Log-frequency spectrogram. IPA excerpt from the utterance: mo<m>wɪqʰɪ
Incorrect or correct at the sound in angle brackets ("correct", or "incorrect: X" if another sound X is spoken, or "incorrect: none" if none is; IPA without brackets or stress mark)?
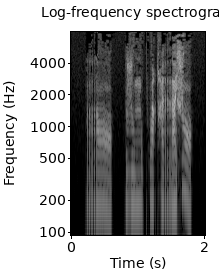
incorrect: pʰ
